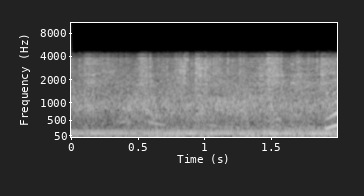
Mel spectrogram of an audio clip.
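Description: Indistinct voices of a group of people in the background over a steady low hum, with no clear single sound standing out.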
